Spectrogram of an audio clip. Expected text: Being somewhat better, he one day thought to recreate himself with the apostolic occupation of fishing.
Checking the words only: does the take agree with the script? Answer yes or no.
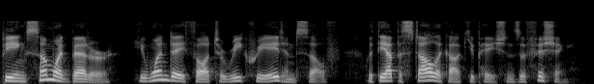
no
